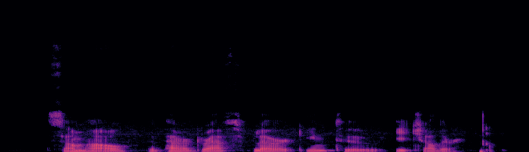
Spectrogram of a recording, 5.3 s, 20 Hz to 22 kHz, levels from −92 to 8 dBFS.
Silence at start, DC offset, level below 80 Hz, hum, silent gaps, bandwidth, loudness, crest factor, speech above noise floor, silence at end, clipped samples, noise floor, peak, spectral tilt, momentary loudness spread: 0.5 s; under 0.1%; -76 dBFS; none; none; 13.5 kHz; -39 LUFS; 24 dB; 24 dB; 0.35 s; under 0.1%; -62 dBFS; -16 dBFS; -7 dB/octave; 13 LU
